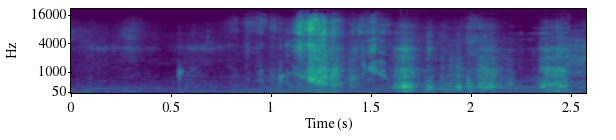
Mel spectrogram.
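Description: Potato chips crunched and chewed close up, a quick run of sharp crispy bites and munching bursts with brief pauses between them, no talking.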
